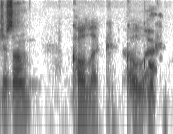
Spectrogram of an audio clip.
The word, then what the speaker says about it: Kolek: Yeah, Is it like Kovic or something? Kolek.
